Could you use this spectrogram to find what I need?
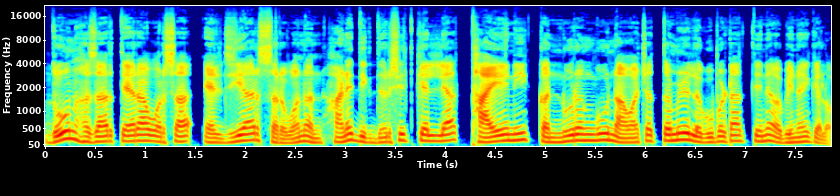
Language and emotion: Goan Konkani, neutral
